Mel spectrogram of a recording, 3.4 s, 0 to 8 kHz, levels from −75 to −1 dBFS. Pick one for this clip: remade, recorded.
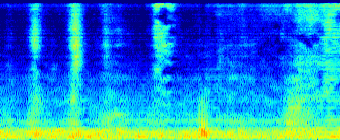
remade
